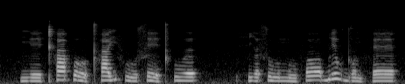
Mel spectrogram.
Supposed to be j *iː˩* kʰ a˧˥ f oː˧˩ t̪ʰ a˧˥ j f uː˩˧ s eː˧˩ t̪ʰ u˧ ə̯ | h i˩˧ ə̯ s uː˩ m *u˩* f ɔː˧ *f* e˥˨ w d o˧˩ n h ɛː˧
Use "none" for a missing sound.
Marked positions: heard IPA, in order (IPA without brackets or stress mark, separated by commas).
eː˩, u˩, b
